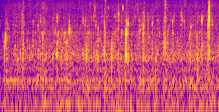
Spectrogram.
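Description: A rice-flour poricha pathiri deep-frying in hot oil in a steel pot: a steady sizzling hiss with many small crackles and pops.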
